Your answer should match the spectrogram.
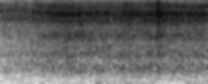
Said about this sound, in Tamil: இப்போ இதில் நம்ம கொஞ்சமாக தண்ணி ஊற்றிக்கலாம்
